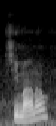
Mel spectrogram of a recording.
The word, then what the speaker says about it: Shimano: I don't know if I'm pronouncing that right. Amy, is it Shimano? Shimano.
